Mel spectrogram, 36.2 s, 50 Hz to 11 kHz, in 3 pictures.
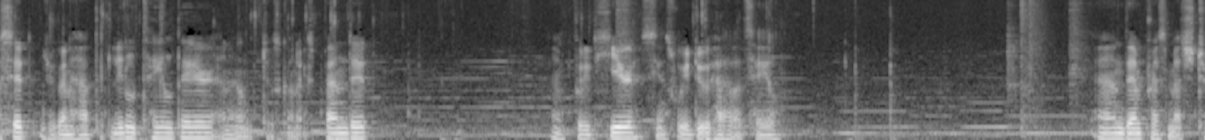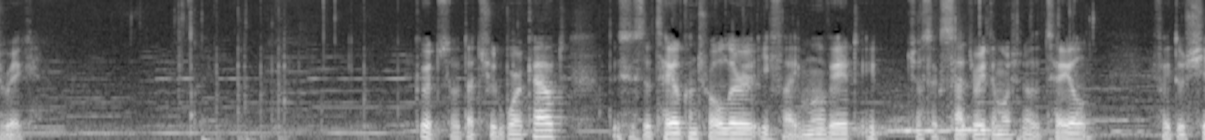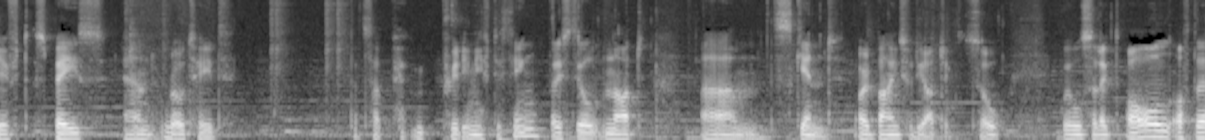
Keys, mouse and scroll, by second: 0.6 g, 1.3 s, 2.8 g, 3.4 s, 4.5 g, 6.0 r, 7.1 s, 8.6 middle click, 9.1-10.1 scroll up 2, 11.9 click, 13.3-14.1 scroll down 2, 14.3-14.7 shift+middle drag, 15.2-15.7 scroll up 2, 15.7-17.2 middle drag, 18.1 click, 18.8-19.6 middle drag, 19.8 r, 21.8-22.3 scroll down 2, 22.5 shift+space, 26.9-30.0 drag, 30.4-30.7 middle drag, 31.5-32.2 drag, 34.3 scroll up 1, 35.7 click.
